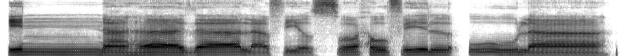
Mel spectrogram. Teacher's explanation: ketika wakaf ya dibaca panjang dua harakat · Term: mad badal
